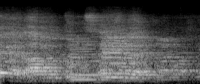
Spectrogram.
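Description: Live rock band playing, with a man singing over electric guitars.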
